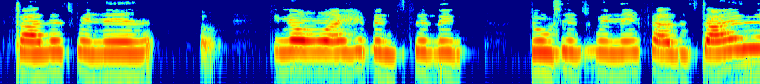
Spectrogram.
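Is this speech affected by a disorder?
Yes: cerebral palsy.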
